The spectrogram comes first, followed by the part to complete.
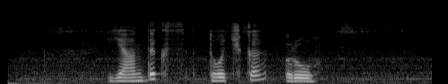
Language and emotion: Russian, neutral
